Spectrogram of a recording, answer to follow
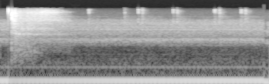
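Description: Steady hiss with a low hum underneath: the background noise of a voice-over recording, a little louder in the first second and then even.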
